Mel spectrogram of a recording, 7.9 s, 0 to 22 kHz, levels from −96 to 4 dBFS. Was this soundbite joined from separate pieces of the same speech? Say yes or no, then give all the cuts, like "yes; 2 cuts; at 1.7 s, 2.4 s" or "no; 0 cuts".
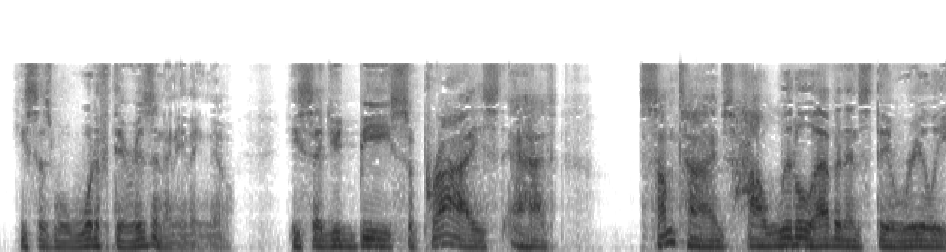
no; 0 cuts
